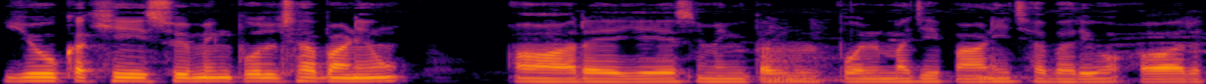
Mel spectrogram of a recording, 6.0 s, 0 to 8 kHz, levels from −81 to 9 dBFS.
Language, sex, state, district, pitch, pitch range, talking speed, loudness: Garhwali, male, Uttarakhand, Tehri Garhwal, 105 Hz, 100-120 Hz, 180 wpm, -18 LUFS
